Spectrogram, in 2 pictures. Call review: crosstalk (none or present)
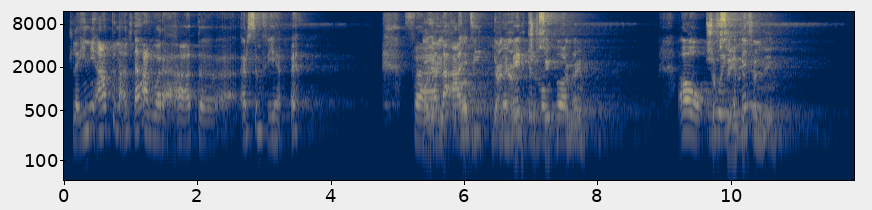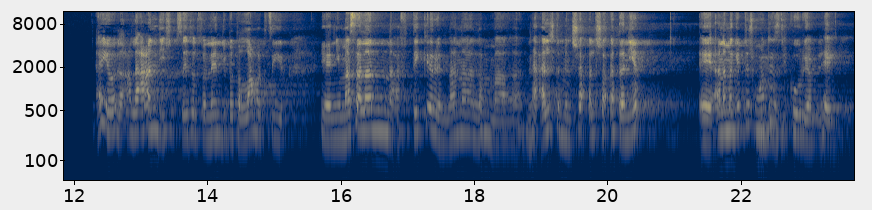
present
